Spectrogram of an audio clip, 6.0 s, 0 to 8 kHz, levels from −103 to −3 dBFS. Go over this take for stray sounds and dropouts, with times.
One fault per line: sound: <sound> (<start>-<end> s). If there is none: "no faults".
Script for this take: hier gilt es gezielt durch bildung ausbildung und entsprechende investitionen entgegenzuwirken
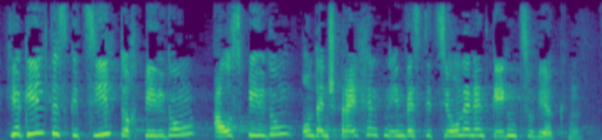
no faults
